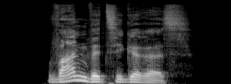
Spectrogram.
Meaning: strong/mixed nominative/accusative neuter singular comparative degree of wahnwitzig
- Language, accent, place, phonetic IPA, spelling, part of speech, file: German, Germany, Berlin, [ˈvaːnˌvɪt͡sɪɡəʁəs], wahnwitzigeres, adjective, De-wahnwitzigeres.ogg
